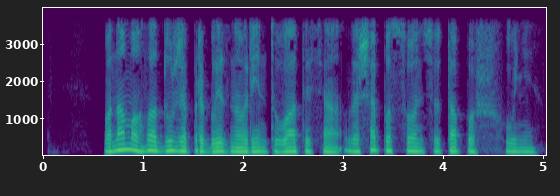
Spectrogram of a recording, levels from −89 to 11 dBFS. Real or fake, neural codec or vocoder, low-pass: real; none; 3.6 kHz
